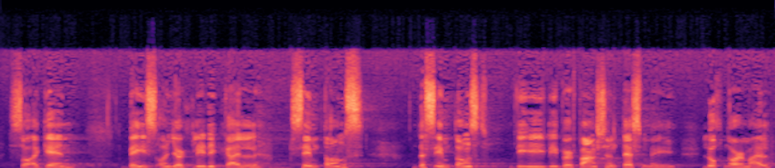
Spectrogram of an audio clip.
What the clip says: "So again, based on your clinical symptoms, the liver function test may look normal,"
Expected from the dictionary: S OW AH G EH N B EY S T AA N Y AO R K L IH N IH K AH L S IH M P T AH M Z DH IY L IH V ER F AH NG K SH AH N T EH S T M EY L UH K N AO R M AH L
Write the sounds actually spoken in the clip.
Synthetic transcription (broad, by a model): S OW AH G EH N B EY S T AA N Y AO R K L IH N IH K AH L S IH M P T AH M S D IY L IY B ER F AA NG K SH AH N T EH S T M EY L UH K N AO R M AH L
